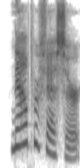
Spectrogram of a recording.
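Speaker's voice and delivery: coquettish tone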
